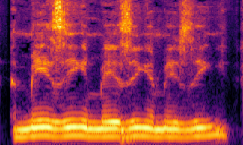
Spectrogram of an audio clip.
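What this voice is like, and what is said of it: Put-on French accent. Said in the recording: “I love to say it like Nassim Aramain or French accent.”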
